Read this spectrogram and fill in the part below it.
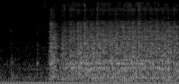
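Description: A sewing machine stitches a straight seam down a tee shirt, its motor whirring up abruptly after a quiet start and running steadily, fairly loud and close, with faint talk underneath.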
